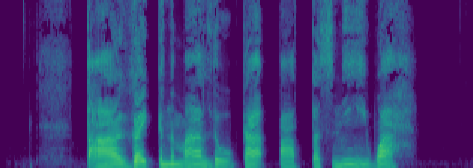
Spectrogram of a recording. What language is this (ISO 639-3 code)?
trv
